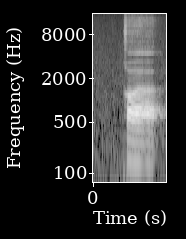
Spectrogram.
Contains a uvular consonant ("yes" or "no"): yes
